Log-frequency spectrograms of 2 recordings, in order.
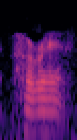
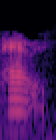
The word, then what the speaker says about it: harass: Yeah, I just wanted to first start off by saying I think it's harass, not Harris.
